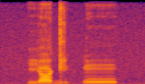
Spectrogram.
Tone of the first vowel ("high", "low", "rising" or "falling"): high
